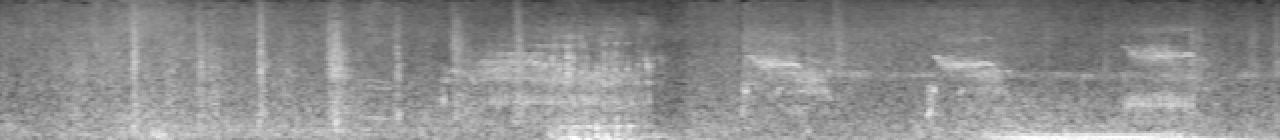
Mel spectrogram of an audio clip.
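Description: Sound-designed Tyrannosaurus rex vocalizations: deep low growls, a short one about three seconds in and a longer, louder one near the end, among short high chirps from the young tyrannosaurs.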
